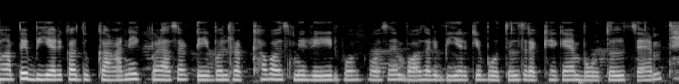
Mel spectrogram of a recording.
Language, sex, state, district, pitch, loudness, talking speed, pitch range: Hindi, female, Punjab, Kapurthala, 210 Hz, -18 LUFS, 230 wpm, 205-225 Hz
